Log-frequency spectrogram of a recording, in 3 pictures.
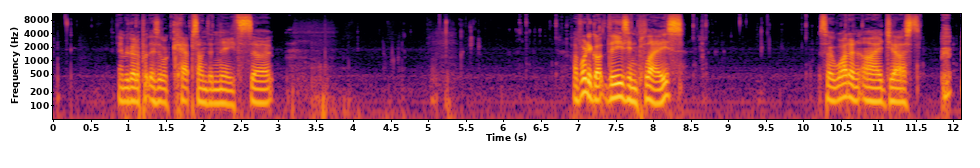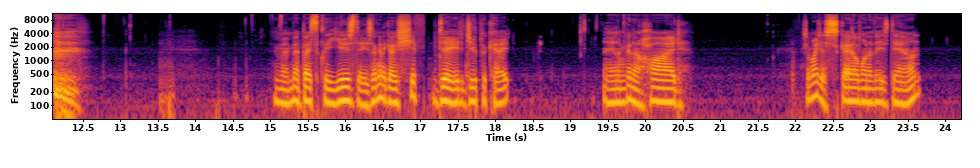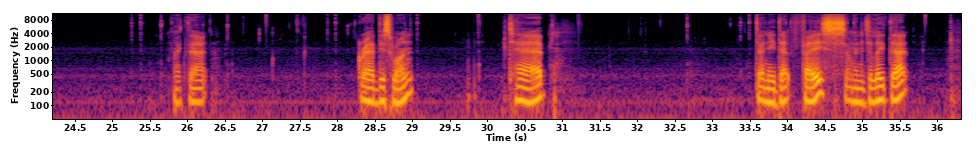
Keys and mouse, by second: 0.9 middle click, 1.7 shift+middle click, 5.4 Tab, 6.1 click, 6.5-7.1 middle drag, 7.2-7.5 middle drag, 7.6-8.1 middle drag, 8.3 middle click, 8.5-9.9 middle drag, 10.2 shift+middle click, 10.6-11.5 middle drag, 12.1-13.0 middle drag, 15.0-15.8 middle drag, 17.1 shift+d, 17.5 right click, 25.2 click, 25.2 s, 25.5-26.4 middle drag, 27.8 click, 28.8 click, 30.1 Tab, 30.7-32.6 middle drag, 33.2 click, 34.5 3, 34.7 click.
